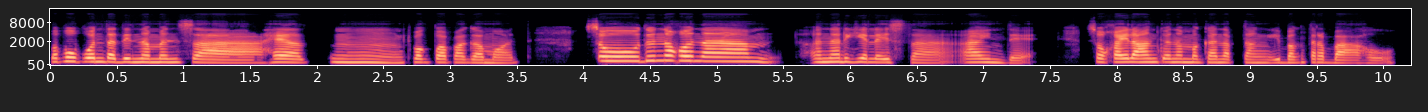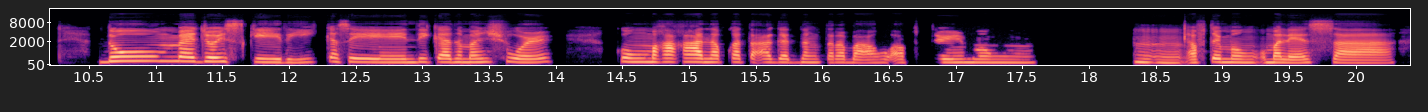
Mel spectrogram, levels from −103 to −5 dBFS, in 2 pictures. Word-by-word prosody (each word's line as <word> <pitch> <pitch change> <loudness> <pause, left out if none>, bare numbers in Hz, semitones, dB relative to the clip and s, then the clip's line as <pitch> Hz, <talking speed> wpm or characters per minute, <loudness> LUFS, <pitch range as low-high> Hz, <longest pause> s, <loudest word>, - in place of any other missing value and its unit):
mapupunta 265 -1 +3
din 245 -1 +1
naman 235 0 0
sa 235 -2 0 0.4
health, 230 -1 +3 0.2
mm, 230 -5 -4
pagpapagamot. 220 -5 -2 0.5
So 315 -1 +5
doon 340 +1 0
ako 335 -1 +7
na 305 -1 +5 0.8
narealize 245 -3 -1
na, 200 -3 -7
ay 235 0 0
hindi. 190 -4 -9 0.4
So, 245 - -2
kailangan 245 0 +5
ko 245 - -3
nang 240 -1 -3
maghanap 225 -1 -3
ng 205 -1 -6
ibang 215 0 -4
trabaho. 185 -5 -4 0.5
Though, 315 +4 +3
medyo 295 -2 +3
scary 230 -3 -3
kasi 270 -2 -4 0.4
hindi 235 +2 -3
ka 245 0 +1
naman 240 +1 -1
sure 245 0 -1 0.5
kung 265 -2 0
makakahanap 250 -1 +4
ka 245 -2 -1
ta 230 - -3
agad 230 -2 -4
ng 225 -1 -5
trabaho 215 -2 -3
after 215 - -9 0.4
mong 215 -1 -6 0.8
mm, 205 -4 -5
after 215 +4 0
mong 225 -2 -3
umalis 215 0 0
sa, 190 -2 0
230 Hz, 130 wpm, -23 LUFS, 215-250 Hz, 0.8 s, ako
